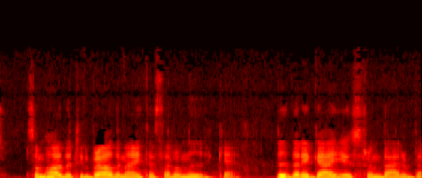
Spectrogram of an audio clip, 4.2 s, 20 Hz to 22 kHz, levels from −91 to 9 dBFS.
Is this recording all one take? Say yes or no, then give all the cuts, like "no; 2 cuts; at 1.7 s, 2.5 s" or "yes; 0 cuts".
yes; 0 cuts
